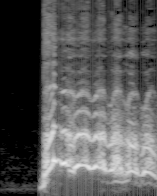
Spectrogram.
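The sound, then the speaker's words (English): A bloodhound bays on the scent, a loud, drawn-out howl that starts abruptly and wavers in pitch for about a second and a half, with no talking over it. “Like a bloodhound dog, right? It's all the time sniffing, sniffing, sniffing, sniffing. And when it gets on the scent, what does it do?”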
